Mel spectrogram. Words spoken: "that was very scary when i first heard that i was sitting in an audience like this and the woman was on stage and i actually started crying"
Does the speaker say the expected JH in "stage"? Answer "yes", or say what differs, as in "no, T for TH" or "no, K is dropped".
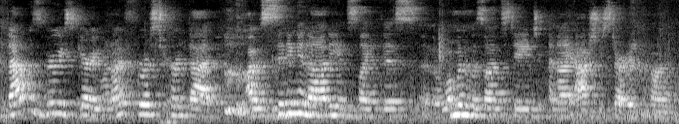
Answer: yes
